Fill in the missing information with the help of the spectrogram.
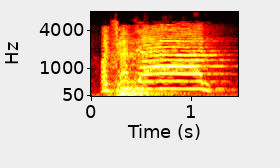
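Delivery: loud, high, drawn-out furious yell; angry shout. Acted. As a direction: bellow across the temple in fury. Angry master calling the attendant.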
